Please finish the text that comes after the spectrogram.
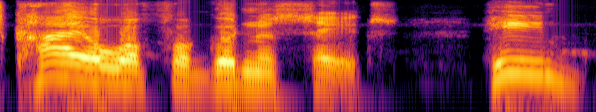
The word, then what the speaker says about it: Kiowa: And for that guy that couldn't pronounce the correct name of the native tribe, it's Kiowa, for goodness sakes.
